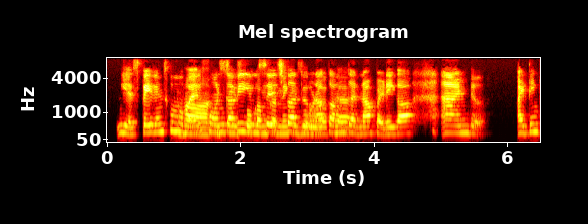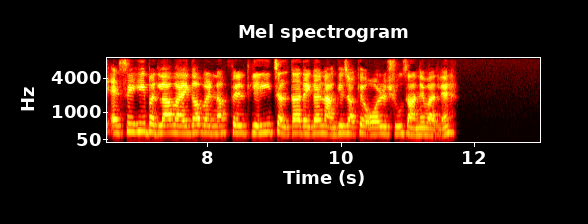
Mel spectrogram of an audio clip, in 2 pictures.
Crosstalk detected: Yes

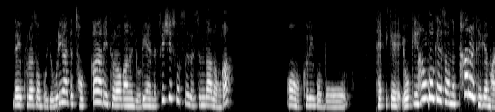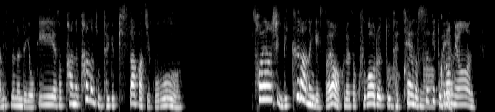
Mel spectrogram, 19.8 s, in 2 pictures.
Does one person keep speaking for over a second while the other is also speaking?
Yes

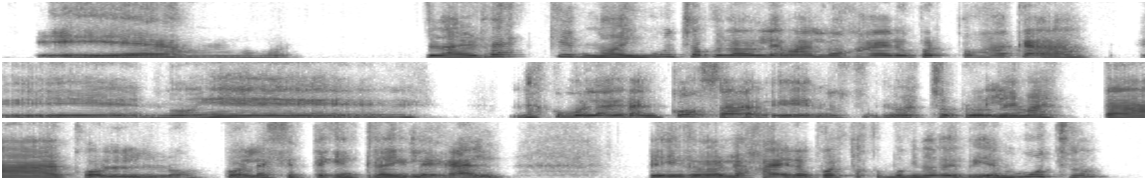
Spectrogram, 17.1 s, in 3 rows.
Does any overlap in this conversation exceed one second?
No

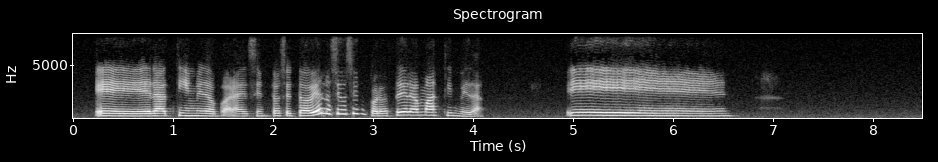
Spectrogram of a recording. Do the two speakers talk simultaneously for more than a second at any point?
No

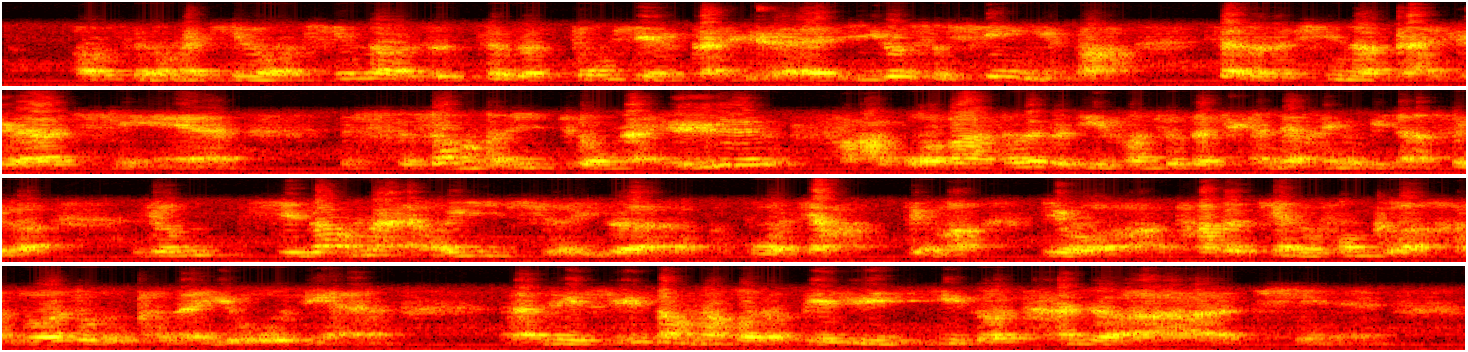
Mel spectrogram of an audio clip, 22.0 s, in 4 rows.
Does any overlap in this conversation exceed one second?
No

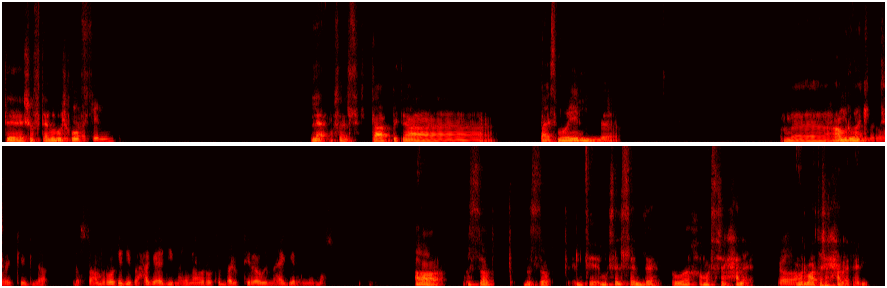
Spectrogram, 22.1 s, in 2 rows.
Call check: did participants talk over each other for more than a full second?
No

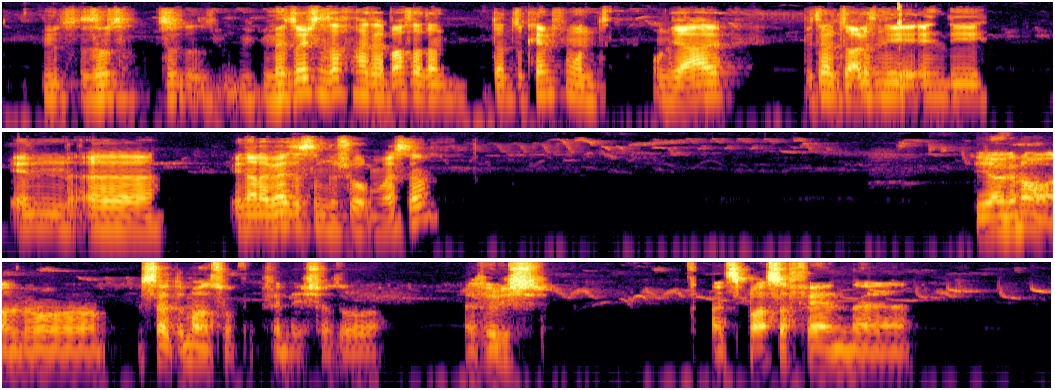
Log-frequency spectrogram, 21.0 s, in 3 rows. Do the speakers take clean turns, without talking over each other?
Yes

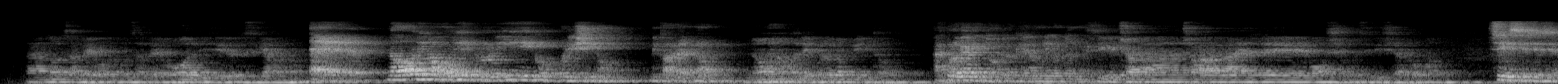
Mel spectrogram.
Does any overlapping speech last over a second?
No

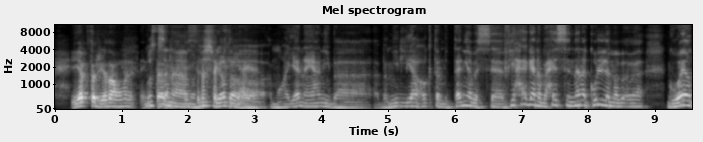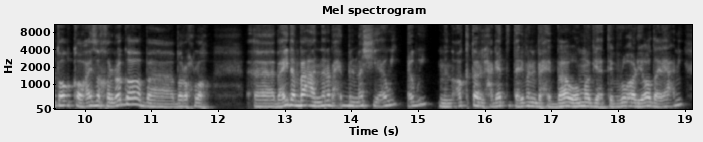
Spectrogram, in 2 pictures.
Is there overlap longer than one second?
Yes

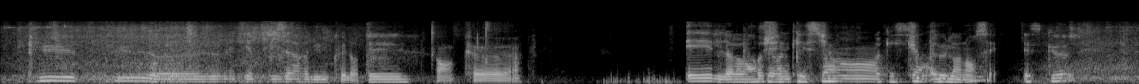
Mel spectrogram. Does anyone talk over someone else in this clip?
Yes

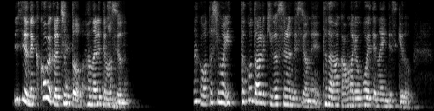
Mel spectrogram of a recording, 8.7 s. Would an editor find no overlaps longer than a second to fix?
No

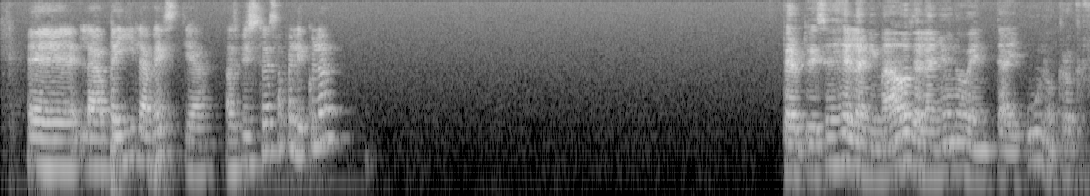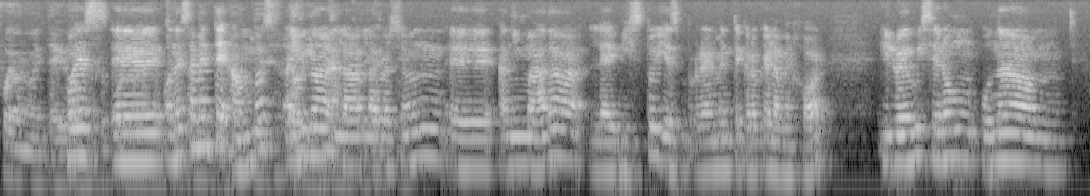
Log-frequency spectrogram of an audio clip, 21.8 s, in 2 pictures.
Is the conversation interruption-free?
No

